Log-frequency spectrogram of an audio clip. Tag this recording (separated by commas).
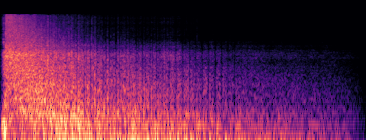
Explosion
